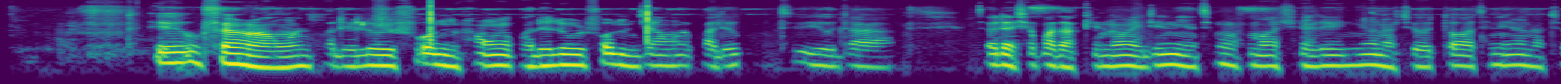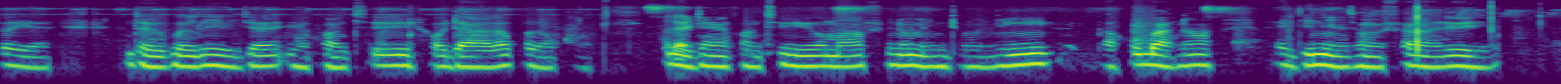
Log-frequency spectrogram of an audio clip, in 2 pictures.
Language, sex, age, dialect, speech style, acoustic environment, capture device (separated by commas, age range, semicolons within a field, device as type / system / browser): Yoruba, male, 25-34, Nigeria - Nigerian Standard, relaxed, nature, mobile / Linux / Chrome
